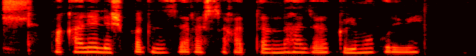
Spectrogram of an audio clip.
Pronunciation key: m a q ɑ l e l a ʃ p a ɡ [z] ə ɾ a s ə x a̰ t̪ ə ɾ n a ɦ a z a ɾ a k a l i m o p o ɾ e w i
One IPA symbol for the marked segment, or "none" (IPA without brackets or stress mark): z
